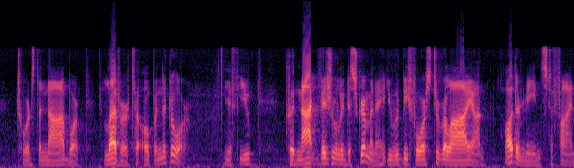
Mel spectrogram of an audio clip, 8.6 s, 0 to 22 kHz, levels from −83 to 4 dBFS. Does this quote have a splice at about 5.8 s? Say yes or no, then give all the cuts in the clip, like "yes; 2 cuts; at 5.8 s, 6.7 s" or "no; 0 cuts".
yes; 1 cut; at 5.8 s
